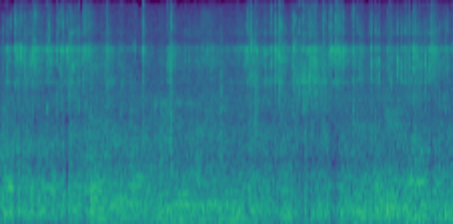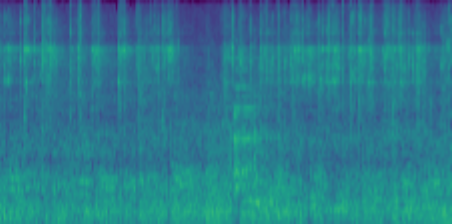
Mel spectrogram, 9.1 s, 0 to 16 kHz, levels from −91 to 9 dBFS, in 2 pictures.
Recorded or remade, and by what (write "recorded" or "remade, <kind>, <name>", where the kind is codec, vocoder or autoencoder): recorded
